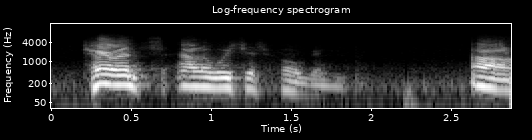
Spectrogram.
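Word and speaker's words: Aloysius: Terrence Alawishas Hogan.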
